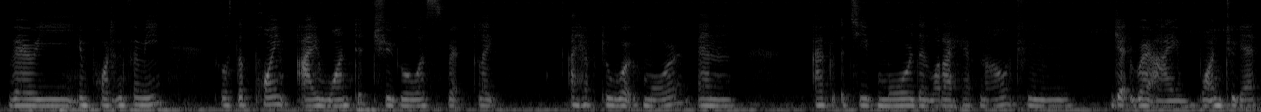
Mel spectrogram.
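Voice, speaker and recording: Young woman in her 20s from Myanmar, low-ish mellow voice, chatty and hesitant vlog Q&A, faint room hiss. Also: rough recording. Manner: chatty, hesitant, with many fillers. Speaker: vlogger. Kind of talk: casual first-video Q&A chat.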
